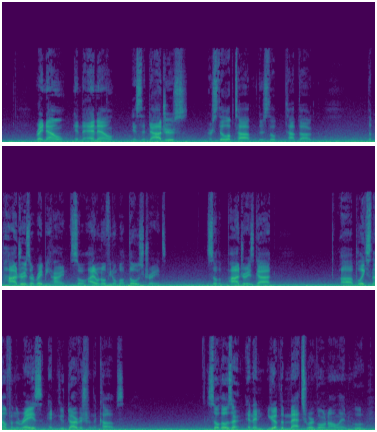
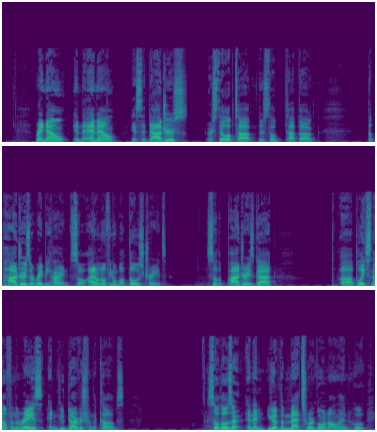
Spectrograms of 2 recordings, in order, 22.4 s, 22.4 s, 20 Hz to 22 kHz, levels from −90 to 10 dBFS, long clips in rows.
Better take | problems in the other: second | low rumble; noticeable; throughout; 15 dB below the speech

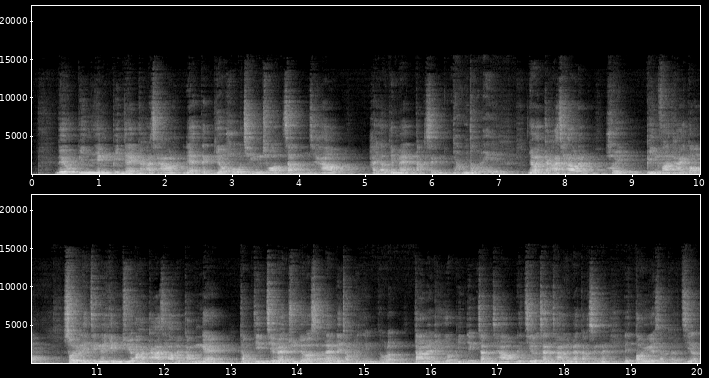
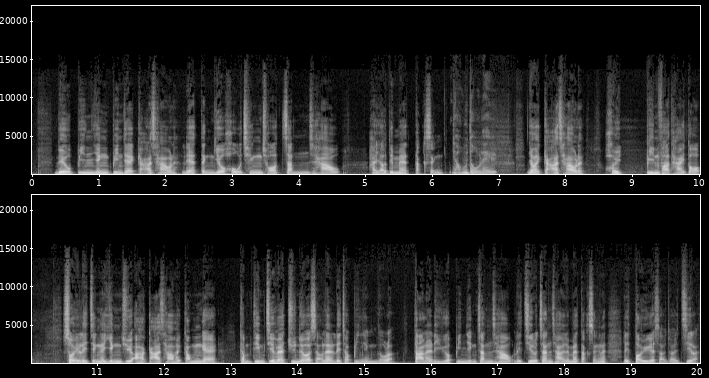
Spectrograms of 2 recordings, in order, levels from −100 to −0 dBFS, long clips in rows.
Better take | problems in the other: second | off-mic speech; far // room echo; noticeable; dies away in 0.9 s

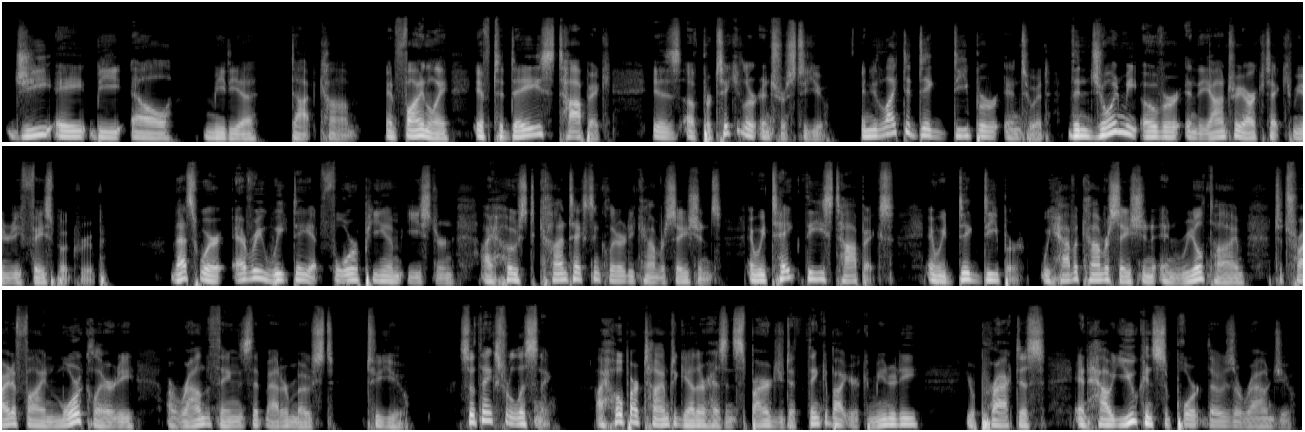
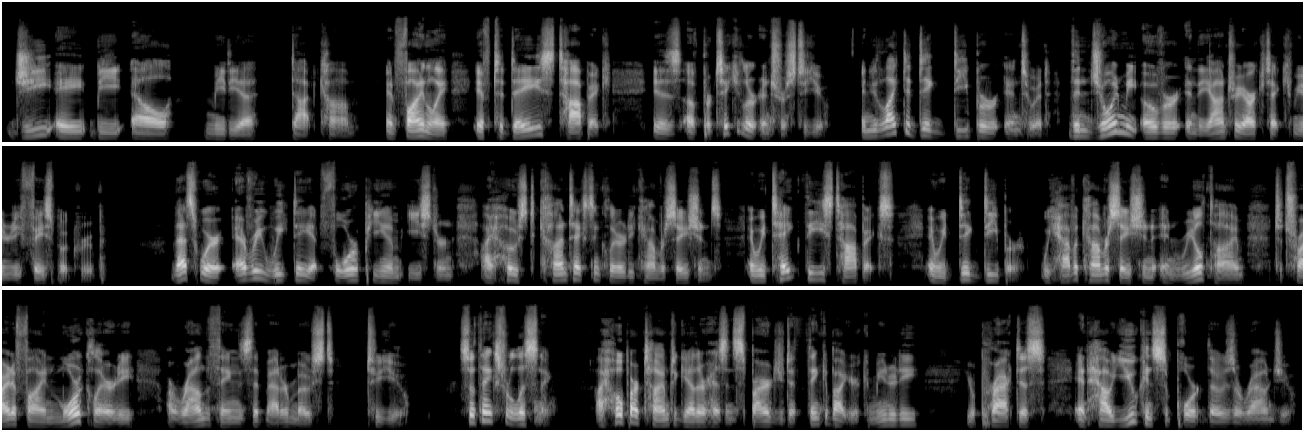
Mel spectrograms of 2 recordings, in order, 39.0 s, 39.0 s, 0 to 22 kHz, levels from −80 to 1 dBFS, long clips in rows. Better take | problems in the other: first | thin; very; fading below 450 Hz

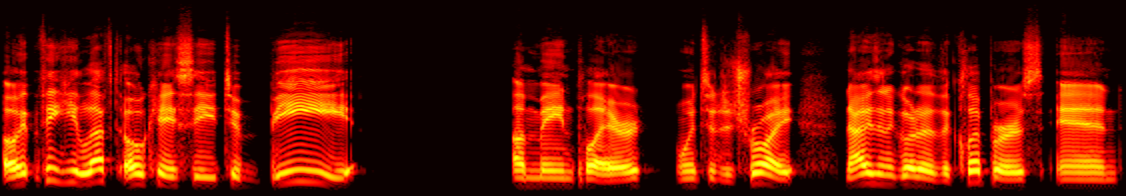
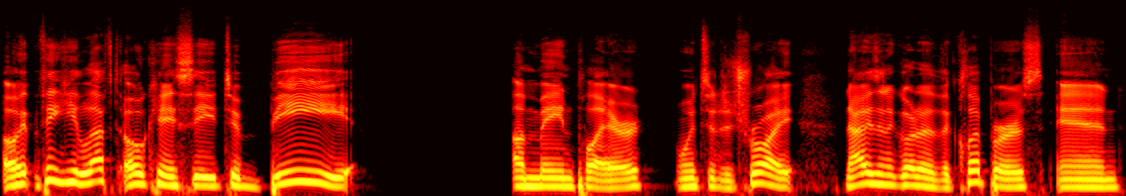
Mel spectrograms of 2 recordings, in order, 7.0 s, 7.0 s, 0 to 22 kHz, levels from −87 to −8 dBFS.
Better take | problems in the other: second | thin; very; fading below 350 Hz

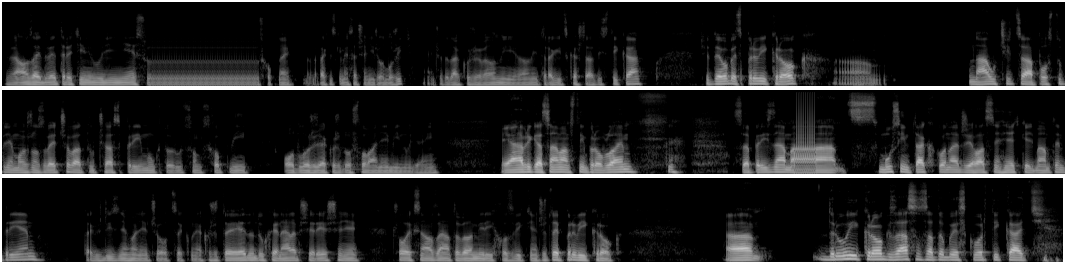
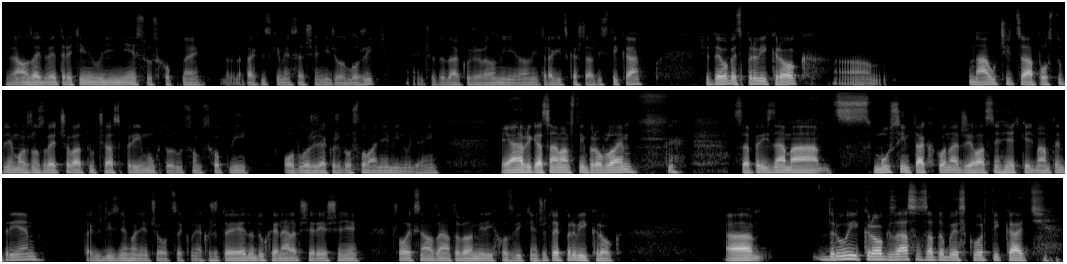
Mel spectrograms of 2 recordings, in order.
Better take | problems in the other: second | audio freezing; at 1.5 s for 1 s and at 19 s

